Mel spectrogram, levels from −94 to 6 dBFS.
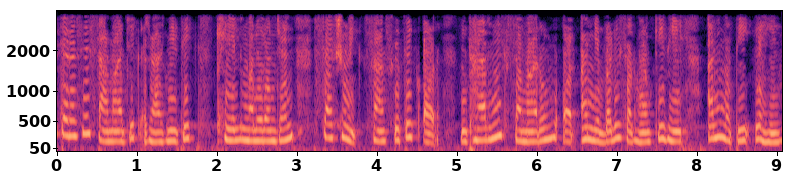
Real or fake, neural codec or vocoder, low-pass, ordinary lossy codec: fake; codec, 16 kHz, 16 kbps, FreqCodec, smaller model; 3.6 kHz; none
